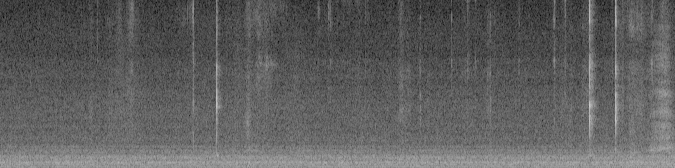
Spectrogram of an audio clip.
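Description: Tip of a whittling knife making small, fine cuts in a wooden carving: faint cutting with a sharp click about three seconds in and two more near the end, over a steady low background hum.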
